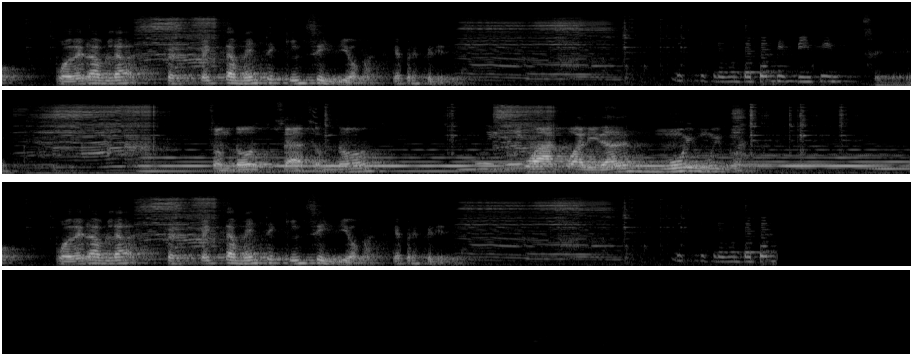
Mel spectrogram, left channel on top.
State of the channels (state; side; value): drops out; right; at 7.8 s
